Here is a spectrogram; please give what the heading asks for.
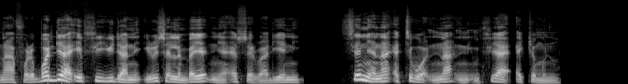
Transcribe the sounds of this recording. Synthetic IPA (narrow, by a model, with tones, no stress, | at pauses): nã˨fɔ˨ɾɪ˨bɔ˦dɪ˦a˨ʔe˦fi˦ju˦da˨nɪ̃˨jʔe˨ɾu˦sa˦lɛ̃˨mbɛ˦jɛ˦n̩˦nɪ̃˨ã˨ʔɛ˦sɾa˨dɪ˦ɛ˦nĩ˦ | sɛ˦nɪ̃˨ã˨nã˦ʔɛ˦tʰɪ˦wɔ˨n̩˦nã˦nɪ̃˨m̩˨fɪ˦a˨ʔɛ˦t͡ɕᶣɛ˨mũ˦nũ˦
